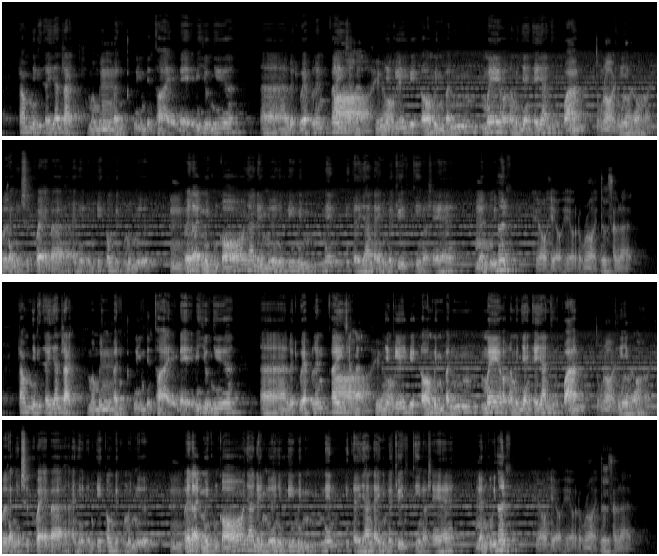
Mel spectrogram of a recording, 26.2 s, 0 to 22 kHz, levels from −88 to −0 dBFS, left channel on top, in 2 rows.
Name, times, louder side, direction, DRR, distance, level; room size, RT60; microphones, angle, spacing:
voice 1, 0.3-1.4 1.7-4.6 5.2-7.2 7.5-11.5 12.3-16.0 16.7-22.1 22.6-23.3 25.1-25.3, right 2 dB, 70° right, 8 dB, 0.8 m, -33 dB
voice 2, 2.0-2.3 6.6-8.0 11.3-13.3 16.5-16.8 22.6-22.9 23.7-25.9, left 3 dB, 15° left, 10 dB, 0.3 m, -38 dB
sound 1, 7.6-24.1, right 2 dB, 15° right, 1.2 m, -49 dB
13.5 x 6.5 x 2.4 m, 0.99 s
head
